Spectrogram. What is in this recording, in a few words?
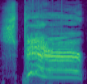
spitter, survivor voice biker; l4d1; Left 4 Dead 2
